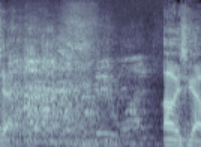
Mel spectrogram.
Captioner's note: audience laughing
